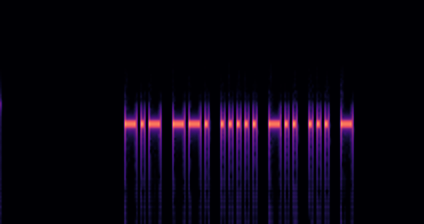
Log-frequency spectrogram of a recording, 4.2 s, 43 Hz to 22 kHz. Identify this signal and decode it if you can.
Morse code, heard as a keyed tone, about 28 wpm, 700 Hz. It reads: KG5DST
